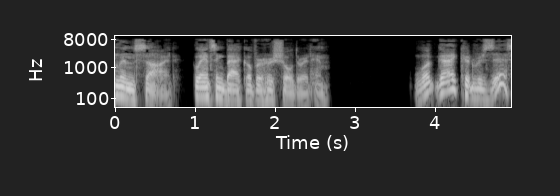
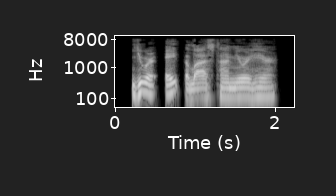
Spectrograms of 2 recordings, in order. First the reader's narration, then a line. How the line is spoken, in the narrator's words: Jolene laughed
